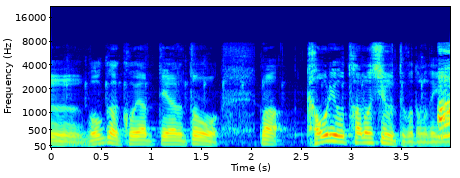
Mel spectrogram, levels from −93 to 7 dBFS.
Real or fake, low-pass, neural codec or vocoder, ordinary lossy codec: real; none; none; none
